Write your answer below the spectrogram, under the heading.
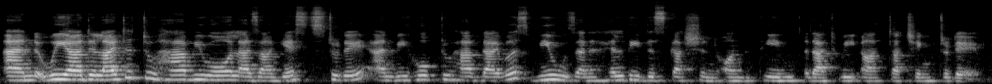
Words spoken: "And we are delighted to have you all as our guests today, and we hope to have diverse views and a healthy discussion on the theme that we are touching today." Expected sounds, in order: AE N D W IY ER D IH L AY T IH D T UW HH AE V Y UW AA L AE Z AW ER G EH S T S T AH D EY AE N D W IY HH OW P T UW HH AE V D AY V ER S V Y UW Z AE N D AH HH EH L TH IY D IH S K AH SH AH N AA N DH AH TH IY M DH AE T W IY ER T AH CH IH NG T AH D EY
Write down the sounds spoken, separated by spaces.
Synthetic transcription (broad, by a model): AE N D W IY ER D IH L AY T IH D T UW HH AE V Y UW AA L AE Z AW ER G EH S T S T AH D EY AE N D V IY HH OW P T UW HH AE V D AY V ER S V Y UW Z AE N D AH HH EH L T IY D IH S K AH SH AH N AA N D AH T IY M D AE T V IY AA T AH CH IH NG T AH D EY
